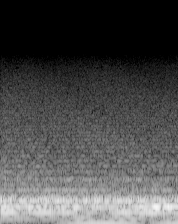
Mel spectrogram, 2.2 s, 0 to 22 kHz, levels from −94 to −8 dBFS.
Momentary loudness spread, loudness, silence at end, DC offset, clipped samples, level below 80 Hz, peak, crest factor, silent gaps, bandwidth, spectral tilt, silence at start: 4 LU; -22 LUFS; 0 s; under 0.1%; under 0.1%; -36 dBFS; -8 dBFS; 12 dB; none; 5.8 kHz; -10.5 dB/octave; 0 s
